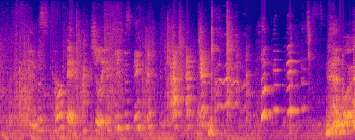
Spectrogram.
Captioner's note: laughing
